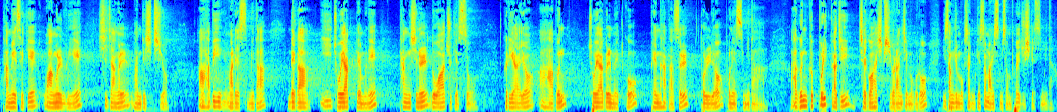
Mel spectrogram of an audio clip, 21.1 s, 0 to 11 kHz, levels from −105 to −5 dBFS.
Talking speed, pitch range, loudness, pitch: 285 characters per minute, 90-105 Hz, -28 LUFS, 95 Hz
